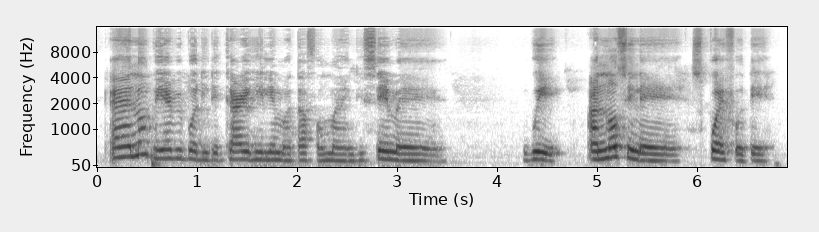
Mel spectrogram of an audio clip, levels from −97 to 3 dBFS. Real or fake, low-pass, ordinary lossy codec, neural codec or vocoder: fake; 14.4 kHz; Opus, 24 kbps; vocoder, 44.1 kHz, 128 mel bands, Pupu-Vocoder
